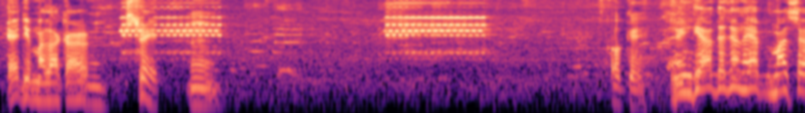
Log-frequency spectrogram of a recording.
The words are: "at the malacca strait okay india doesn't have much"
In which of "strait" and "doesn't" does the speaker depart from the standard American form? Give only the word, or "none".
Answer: none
